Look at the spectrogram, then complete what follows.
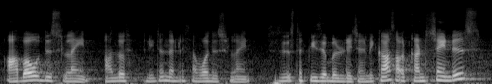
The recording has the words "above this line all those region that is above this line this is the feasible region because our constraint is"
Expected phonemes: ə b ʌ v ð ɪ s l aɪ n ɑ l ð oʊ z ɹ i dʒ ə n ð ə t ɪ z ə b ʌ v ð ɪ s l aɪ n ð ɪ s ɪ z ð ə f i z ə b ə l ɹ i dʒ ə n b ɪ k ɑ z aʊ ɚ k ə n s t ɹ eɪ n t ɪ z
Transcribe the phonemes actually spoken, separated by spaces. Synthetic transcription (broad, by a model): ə b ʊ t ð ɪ s l aɪ n ɑ l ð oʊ ɹ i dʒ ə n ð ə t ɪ s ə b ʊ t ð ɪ s l aɪ n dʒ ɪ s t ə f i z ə b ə l ɹ i dʒ ə n b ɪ k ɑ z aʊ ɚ k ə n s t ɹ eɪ n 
